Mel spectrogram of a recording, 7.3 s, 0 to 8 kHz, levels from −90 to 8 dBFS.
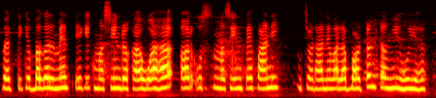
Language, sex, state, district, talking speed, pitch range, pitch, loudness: Hindi, male, Jharkhand, Garhwa, 175 wpm, 295-315 Hz, 300 Hz, -16 LUFS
